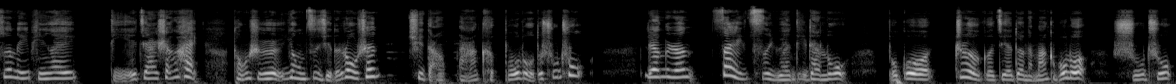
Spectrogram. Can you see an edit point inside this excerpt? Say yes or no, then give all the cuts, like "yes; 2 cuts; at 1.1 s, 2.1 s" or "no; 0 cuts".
no; 0 cuts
